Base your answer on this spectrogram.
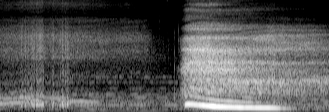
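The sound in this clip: A deep breathing exercise: a quiet stretch of faint breath, then a loud, voiced sigh as the air is let out through the mouth, its pitch falling steadily as the exhale fades.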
